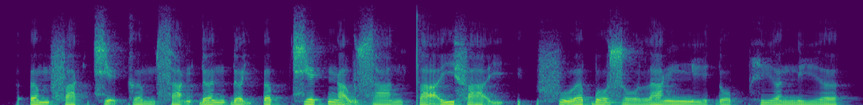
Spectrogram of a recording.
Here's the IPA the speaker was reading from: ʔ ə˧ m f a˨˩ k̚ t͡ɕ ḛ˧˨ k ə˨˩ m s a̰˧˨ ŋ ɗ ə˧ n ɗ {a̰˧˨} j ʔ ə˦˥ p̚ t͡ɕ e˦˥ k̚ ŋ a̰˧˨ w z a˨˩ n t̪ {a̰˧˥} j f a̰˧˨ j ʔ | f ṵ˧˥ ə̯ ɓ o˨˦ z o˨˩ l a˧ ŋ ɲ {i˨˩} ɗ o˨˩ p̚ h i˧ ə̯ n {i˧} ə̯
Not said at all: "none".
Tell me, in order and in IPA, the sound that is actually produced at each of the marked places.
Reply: ə̰˧˨, a̰˧˥, i˨˩, i˧

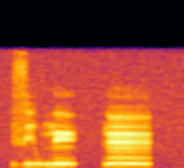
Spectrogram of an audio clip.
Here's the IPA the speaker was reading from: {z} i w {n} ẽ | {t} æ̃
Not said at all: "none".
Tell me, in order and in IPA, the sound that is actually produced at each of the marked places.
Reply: z, n, ɾ

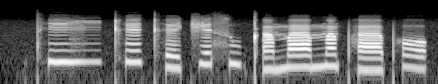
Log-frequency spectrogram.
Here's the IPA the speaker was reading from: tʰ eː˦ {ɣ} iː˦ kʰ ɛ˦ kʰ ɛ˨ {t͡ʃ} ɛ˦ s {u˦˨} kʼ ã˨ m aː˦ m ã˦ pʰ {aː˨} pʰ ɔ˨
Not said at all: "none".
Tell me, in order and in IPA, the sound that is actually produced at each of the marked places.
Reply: ɣ, t͡ʃ, u˦˨, aː˨

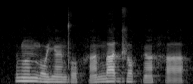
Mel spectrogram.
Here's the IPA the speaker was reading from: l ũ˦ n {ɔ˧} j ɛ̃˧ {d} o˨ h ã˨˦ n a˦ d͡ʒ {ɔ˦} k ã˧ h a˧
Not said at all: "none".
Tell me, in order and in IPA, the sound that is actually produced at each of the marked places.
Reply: o˧, d, ɔ˦˨

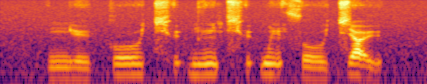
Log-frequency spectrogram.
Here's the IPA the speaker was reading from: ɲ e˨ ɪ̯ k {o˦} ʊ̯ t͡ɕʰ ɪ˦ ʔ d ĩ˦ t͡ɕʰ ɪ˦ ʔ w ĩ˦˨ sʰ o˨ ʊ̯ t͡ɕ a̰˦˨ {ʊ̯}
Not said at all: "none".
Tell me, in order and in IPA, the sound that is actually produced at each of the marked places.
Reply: o˦, ɪ̯

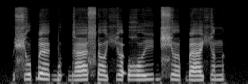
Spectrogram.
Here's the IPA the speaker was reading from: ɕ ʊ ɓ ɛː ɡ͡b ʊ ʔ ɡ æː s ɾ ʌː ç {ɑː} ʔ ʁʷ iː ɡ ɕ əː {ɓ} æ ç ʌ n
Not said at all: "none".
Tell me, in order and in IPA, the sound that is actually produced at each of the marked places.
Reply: əː, ɓ

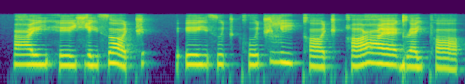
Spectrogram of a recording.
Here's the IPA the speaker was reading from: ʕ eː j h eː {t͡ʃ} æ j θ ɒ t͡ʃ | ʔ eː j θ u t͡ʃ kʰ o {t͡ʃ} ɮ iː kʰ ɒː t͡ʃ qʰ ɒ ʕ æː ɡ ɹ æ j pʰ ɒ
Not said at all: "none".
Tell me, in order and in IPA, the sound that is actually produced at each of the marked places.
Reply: ç, t͡ʃ

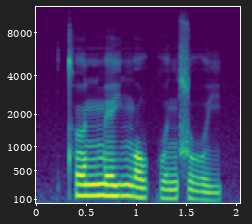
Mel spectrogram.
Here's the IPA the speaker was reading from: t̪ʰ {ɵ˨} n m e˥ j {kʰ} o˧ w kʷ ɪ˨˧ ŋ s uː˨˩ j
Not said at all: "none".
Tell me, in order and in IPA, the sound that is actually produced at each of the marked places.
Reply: ɵ˥, ŋ

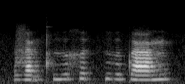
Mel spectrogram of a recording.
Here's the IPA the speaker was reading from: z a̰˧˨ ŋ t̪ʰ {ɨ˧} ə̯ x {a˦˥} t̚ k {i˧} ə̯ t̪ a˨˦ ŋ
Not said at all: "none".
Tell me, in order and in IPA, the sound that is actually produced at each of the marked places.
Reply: ɨ˨˦, ə˦˥, ɨ˧

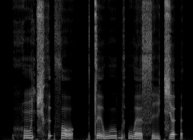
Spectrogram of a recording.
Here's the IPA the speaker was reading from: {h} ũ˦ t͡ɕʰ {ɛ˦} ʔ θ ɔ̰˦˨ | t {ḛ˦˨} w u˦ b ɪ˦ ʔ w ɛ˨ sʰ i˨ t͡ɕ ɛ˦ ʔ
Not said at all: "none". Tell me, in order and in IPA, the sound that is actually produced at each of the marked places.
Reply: h, ɪ˦, ḛ˦˨

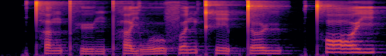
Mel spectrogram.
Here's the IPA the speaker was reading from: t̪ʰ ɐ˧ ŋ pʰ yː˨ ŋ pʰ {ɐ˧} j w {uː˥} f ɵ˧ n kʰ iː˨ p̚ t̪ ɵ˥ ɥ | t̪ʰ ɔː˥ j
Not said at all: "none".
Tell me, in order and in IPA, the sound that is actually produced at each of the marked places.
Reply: ɐ˨˩, uː˨

